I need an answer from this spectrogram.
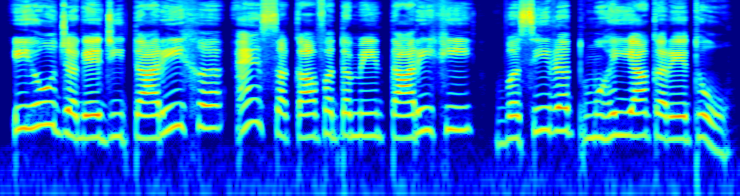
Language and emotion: Sindhi, neutral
